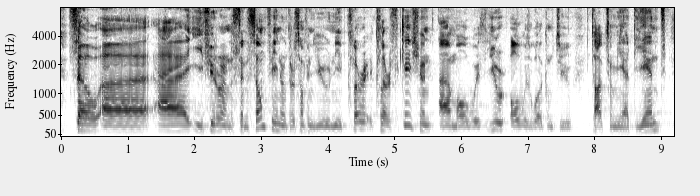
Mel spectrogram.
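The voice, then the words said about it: Strong Spanish accent. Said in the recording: “I have a strong accent... my first language, obviously, should be English, but... it's Spanish”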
